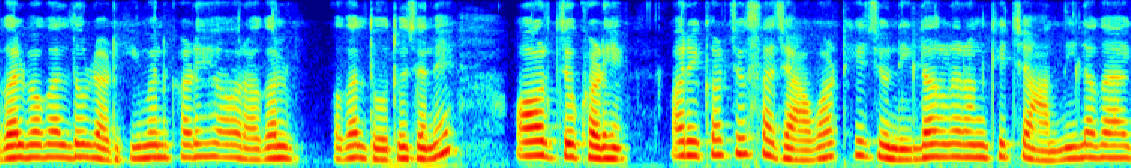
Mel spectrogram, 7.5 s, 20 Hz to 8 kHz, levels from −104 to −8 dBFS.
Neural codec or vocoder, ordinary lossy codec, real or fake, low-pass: none; none; real; none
